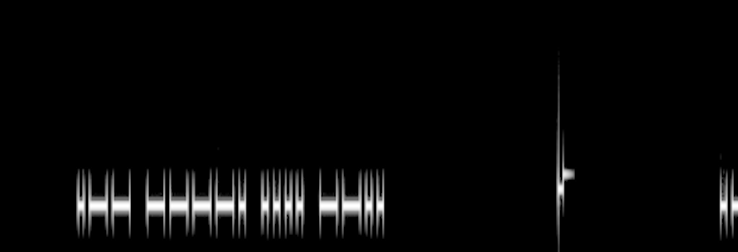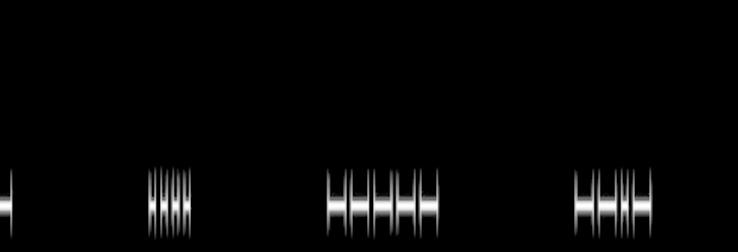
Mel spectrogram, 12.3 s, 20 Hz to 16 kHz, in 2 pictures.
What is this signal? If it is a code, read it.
Morse code, heard as a keyed tone, about 25 wpm, spaced as for 11 wpm, 700 Hz. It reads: W9HZ AH0Q
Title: USA Call Signs - 4 Characters - 8x Character Spacing - 25wpm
